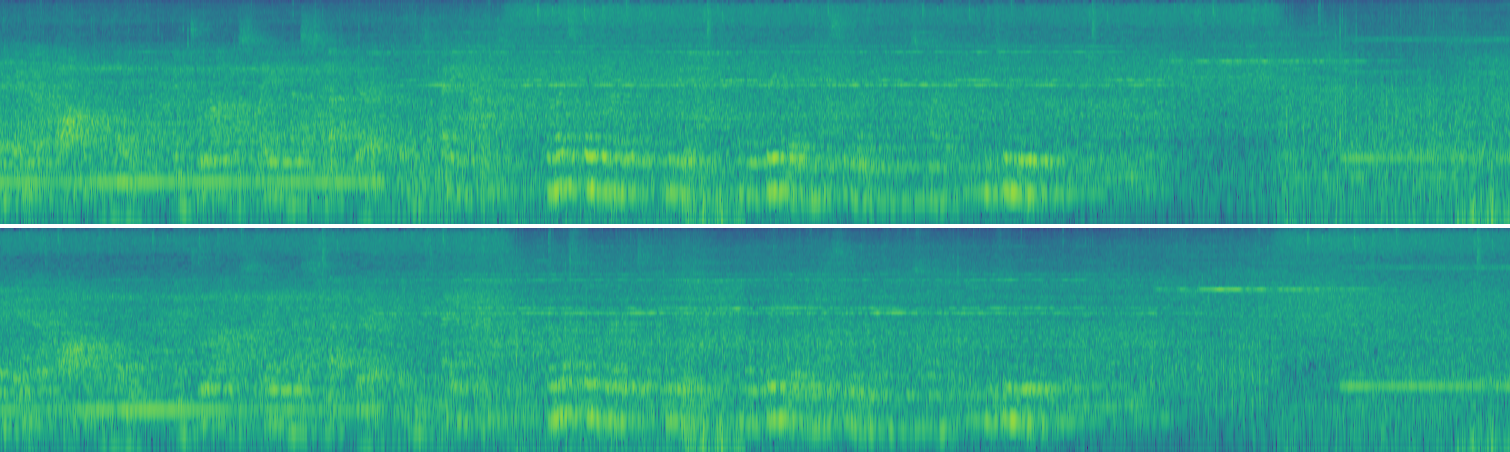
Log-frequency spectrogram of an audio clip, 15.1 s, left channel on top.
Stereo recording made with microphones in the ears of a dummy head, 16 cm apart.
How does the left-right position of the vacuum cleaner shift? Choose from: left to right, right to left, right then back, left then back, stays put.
left to right.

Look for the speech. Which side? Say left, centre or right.
left.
